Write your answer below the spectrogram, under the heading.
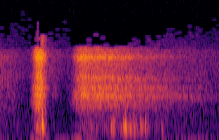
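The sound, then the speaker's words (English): Two exhalations pushed out through the mouth during a meditation breathing technique: a short, sharp puff, then a longer, steady breathy rush that tails off, faint and with no talk. “Expel the breath through the mouth in a double exhalation.”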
